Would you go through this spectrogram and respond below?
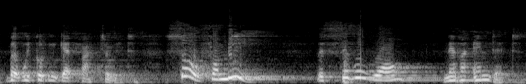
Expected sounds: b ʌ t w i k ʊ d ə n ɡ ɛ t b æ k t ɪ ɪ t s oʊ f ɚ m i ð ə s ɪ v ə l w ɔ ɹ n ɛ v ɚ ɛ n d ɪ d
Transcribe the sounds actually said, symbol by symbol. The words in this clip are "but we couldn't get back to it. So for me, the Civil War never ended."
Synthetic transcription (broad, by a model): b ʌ t w i k ʊ d n ɡ ɛ t b æ k t ɪ ɪ t s oʊ f ɚ m i ð ə s ɪ v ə l w ɔ ɹ n ɛ v ɚ ɛ n d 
